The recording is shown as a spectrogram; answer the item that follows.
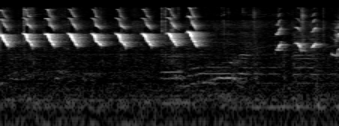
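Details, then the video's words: White-rumped shama of the Medan type, a bowing, energetic singer with a varied fill-in repertoire, delivering eight sharp high descending whistled sweeps in quick succession, then softer lower notes and scattered rising chirps over a faint low hum. "MURAI BATU MEDAN FULL ISIAN SUJUD GACOR || PANCINGAN SUARA MURAI BATU"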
